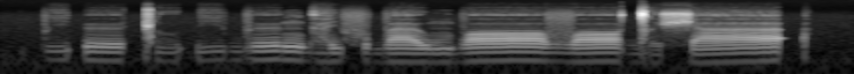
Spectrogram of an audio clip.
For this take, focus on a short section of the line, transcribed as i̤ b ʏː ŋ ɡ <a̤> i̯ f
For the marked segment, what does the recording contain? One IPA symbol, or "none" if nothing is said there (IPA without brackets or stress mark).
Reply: a̤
